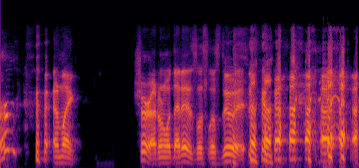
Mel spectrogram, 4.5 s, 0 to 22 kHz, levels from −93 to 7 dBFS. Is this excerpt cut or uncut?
uncut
